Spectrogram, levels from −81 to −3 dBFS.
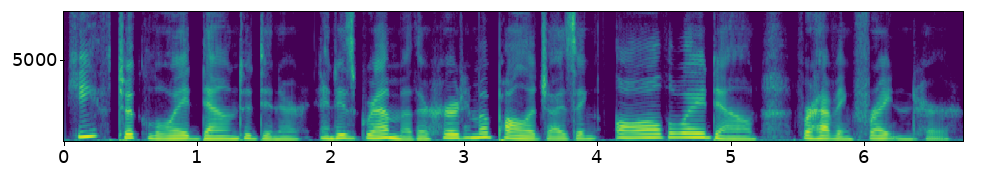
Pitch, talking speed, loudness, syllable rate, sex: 200 Hz, 180 wpm, -16 LUFS, 4.9 syllables/s, female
